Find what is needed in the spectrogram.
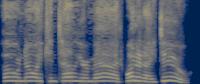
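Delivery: high-pitched, pleading friend imitation; worried companion. Companion insists you are mad, high pleading mimicry. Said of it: "the person with you goes".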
